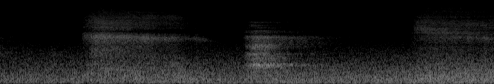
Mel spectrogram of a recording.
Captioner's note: <i> breathing deeply</i>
